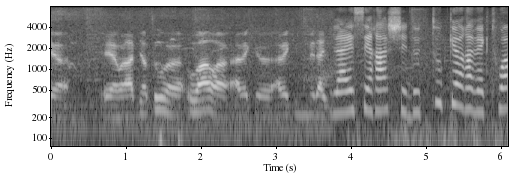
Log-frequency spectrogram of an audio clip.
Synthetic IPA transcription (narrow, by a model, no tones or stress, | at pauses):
ø | evwalabjɛ̃t̪oøoabʁa̰vɛkøa̰vɛkynmed̪ajlaɛsɛʁaʃed̪ət̪ukʲœʁavɛkt̪wa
